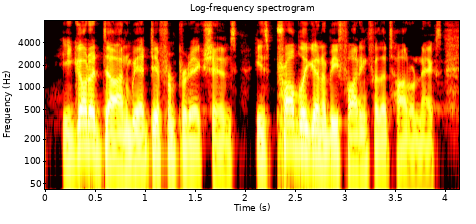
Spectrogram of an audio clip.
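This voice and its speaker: A man with a New Zealand accent, medium pitch, lively intonation and a very fast pace, in a dry, close sound with no echo. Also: hardly any pauses. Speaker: podcast host. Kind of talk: casual chat.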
